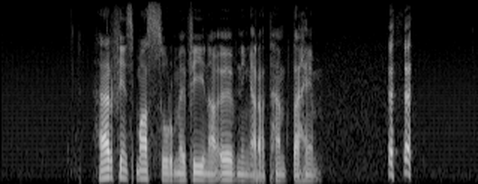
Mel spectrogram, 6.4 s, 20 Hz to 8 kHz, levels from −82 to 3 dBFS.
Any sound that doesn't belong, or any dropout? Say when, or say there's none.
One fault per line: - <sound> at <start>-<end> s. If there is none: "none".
- laugh at 5.2-5.5 s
